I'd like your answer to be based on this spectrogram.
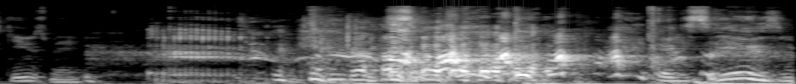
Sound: belches; belches louder

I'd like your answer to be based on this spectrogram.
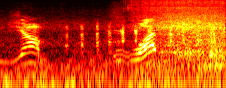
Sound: laughs

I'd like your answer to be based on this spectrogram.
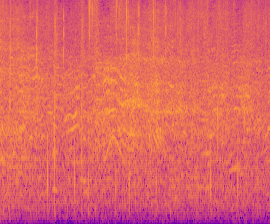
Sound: student chatter

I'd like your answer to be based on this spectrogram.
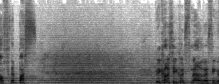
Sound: laughter

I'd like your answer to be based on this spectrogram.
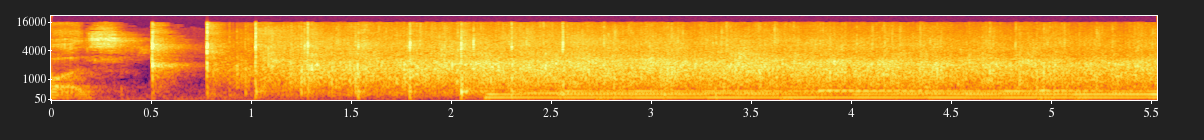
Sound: applause

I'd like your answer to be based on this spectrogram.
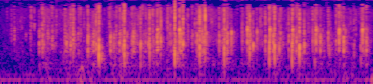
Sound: speaking French

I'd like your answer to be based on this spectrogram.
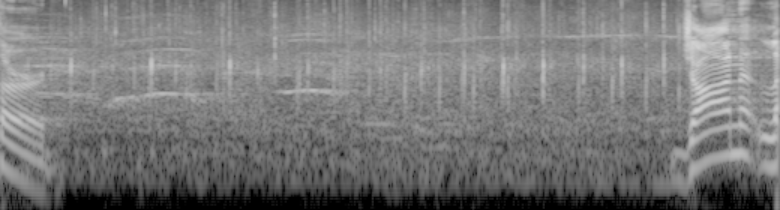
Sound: applause

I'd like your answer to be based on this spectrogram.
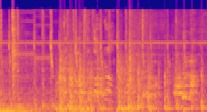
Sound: knocking

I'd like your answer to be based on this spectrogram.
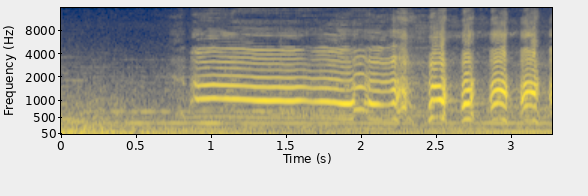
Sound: cheering intensifies

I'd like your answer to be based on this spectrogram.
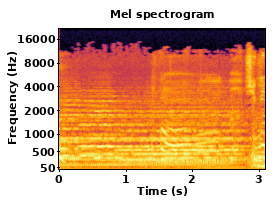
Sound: whines

